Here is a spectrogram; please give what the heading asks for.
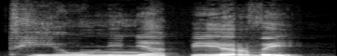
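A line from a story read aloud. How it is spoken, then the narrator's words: Barely audible embarrassed whisper. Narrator (Russian): Чувствуя, что краснеет до корней волос, Ирина еле слышно прошептала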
